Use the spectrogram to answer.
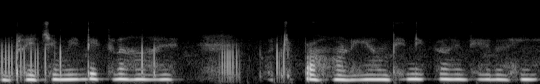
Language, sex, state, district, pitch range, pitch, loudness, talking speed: Hindi, female, Uttarakhand, Tehri Garhwal, 225-235 Hz, 230 Hz, -18 LUFS, 120 wpm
